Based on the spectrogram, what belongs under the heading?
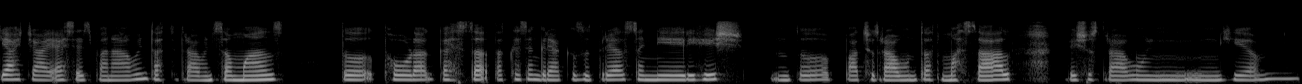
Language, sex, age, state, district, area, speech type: Kashmiri, female, 18-30, Jammu and Kashmir, Kulgam, rural, spontaneous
